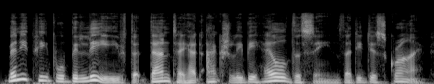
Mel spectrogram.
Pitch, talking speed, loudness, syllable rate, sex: 115 Hz, 180 wpm, -19 LUFS, 5.9 syllables/s, male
